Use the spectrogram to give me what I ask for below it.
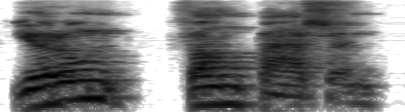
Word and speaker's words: Jeroen Van Paassen: it correctly yes yeah my name is pronounced your own fun person and you know it's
